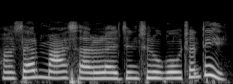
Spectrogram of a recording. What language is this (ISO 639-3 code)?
ori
